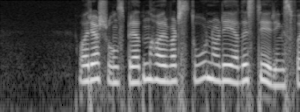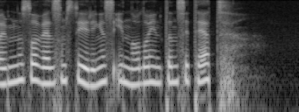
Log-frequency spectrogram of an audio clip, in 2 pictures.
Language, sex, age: Norwegian, female, 30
